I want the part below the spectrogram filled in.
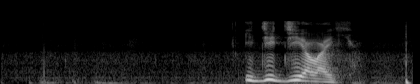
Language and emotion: Russian, angry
